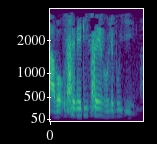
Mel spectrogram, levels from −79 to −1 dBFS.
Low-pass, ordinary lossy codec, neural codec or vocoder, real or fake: 3.6 kHz; MP3, 16 kbps; none; real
